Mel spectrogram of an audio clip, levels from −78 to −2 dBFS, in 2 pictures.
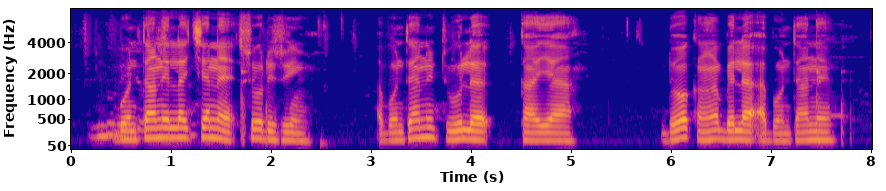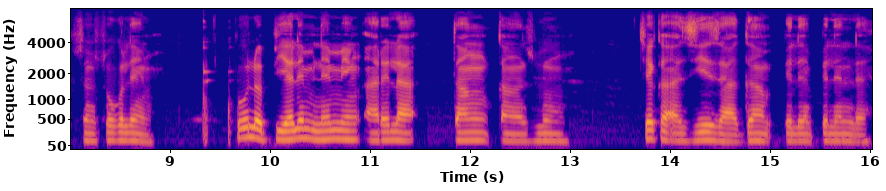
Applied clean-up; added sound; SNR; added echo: none; Chink, clink; 18 dB; none.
